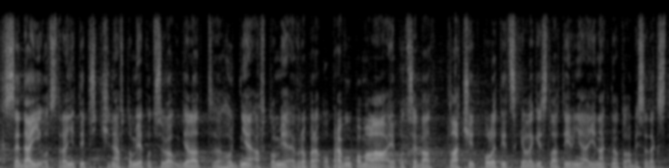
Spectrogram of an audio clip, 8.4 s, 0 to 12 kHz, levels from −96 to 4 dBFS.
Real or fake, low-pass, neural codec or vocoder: real; 10.8 kHz; none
